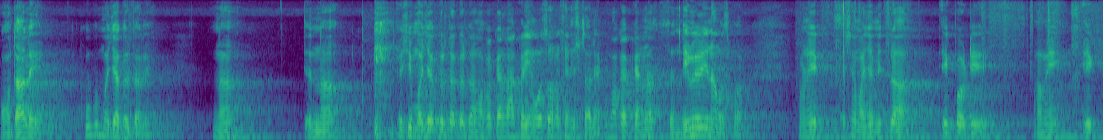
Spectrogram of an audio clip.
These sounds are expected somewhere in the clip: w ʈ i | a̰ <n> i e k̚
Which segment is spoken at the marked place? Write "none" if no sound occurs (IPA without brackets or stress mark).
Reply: m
